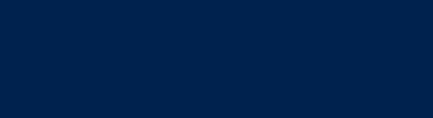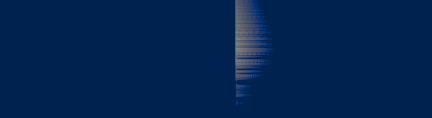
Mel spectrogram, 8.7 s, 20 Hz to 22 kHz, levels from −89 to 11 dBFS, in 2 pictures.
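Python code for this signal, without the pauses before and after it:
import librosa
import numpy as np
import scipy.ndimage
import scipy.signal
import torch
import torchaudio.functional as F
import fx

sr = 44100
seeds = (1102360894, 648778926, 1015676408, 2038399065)

y = fx.drum_hat_open(sr, length_s=0.43, from_hz=3500.0, decay_s=0.43)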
